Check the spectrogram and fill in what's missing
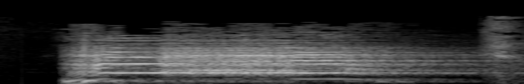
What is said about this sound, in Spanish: Se lo ha llevado un equipo de chinos que ha conseguido que un caimán se ponga a emitir su especie de rugido en una sala llena de helio.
